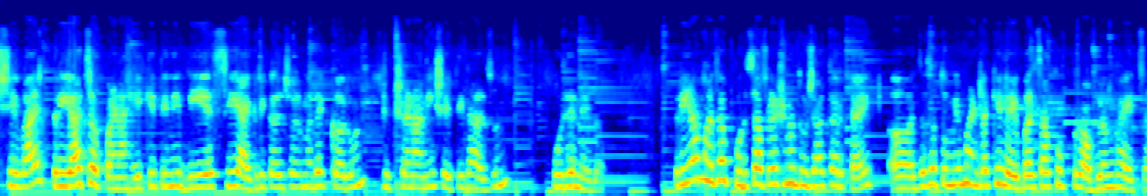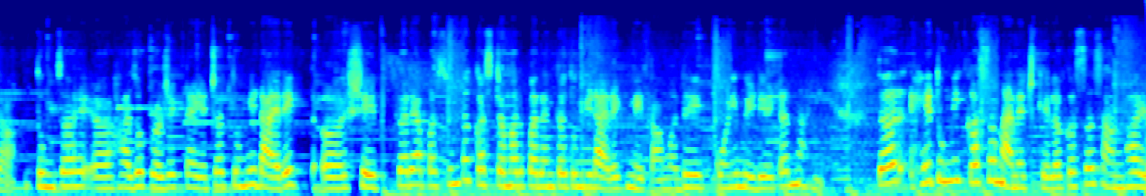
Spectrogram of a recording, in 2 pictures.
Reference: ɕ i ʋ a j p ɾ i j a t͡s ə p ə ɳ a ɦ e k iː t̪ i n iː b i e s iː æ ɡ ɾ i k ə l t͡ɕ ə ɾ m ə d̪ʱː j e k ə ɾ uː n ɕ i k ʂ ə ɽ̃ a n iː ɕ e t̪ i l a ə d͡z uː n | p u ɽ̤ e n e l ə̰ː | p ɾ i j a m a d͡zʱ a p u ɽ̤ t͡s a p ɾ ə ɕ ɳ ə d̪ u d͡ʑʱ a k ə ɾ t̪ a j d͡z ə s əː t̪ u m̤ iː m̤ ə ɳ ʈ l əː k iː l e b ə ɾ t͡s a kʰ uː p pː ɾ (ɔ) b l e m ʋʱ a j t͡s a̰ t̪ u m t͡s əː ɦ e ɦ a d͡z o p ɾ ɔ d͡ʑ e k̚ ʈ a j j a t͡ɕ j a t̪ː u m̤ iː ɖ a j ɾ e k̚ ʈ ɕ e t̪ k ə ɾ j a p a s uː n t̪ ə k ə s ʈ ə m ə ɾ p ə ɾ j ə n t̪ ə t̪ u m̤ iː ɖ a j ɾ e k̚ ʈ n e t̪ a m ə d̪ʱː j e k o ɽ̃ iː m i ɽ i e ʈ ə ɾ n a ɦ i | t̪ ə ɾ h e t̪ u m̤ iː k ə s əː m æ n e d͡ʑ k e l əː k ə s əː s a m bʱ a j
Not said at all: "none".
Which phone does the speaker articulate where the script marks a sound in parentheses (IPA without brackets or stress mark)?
ɔ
